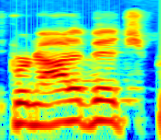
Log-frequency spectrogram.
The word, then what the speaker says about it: Bernatovicz: Yeah, it's Bernatovicz, but it's been mispronounced every single time anybody's given it a first crack, which you got really close.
